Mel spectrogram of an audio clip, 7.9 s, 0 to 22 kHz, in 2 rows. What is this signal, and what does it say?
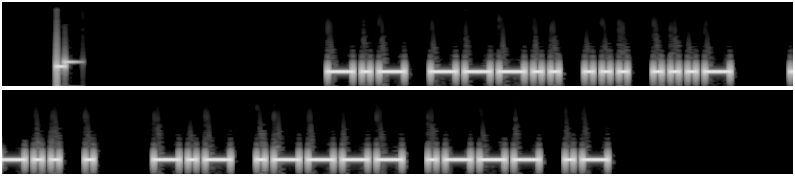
Morse code, heard as a keyed tone, about 28 wpm, 700 Hz. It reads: K8SV DE K1JA
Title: USA Callsign DE Callsign - 4 Characters - 28wpm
